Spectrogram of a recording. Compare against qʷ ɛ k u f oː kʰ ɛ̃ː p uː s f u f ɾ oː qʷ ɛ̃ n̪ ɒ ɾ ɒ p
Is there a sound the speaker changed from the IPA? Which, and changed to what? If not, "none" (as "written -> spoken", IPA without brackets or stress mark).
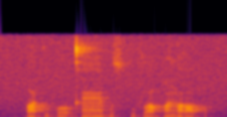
uː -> u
